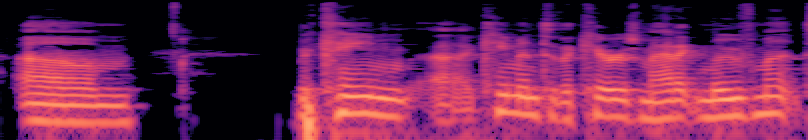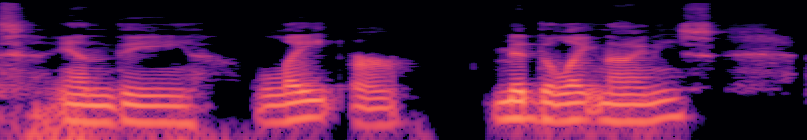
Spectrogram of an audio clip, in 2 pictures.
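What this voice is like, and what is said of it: Southern American accent. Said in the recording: “I've got the Southern accent, if you can't already tell.”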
